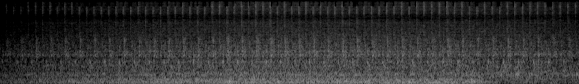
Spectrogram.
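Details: 1993 Toyota pickup 22RE with a surging idle, no vacuum leaks found: with the idle air control bypass blocked, the idle runs even and steady without hunting, so the IAC valve is faulty, its coolant passage plugged; fixed by replacing it.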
